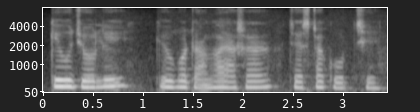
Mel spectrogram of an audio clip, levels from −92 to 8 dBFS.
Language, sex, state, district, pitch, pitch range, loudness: Bengali, female, West Bengal, Cooch Behar, 210 Hz, 185-225 Hz, -16 LUFS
